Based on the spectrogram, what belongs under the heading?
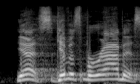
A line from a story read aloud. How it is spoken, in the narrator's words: another Pharisee shouts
